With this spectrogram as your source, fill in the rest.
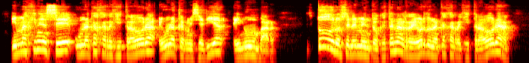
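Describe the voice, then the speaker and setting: In an Argentine accent, a man speaks at a very fast pace. His pitch is high, and his intonation is lively. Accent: Argentine accent on a Spanish speaker. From Spain. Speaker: film art director. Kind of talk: panel discussion. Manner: hesitant, many fillers.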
